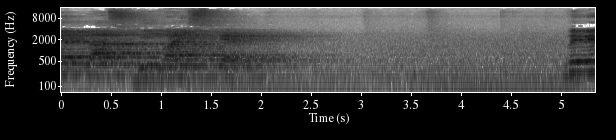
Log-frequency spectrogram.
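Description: An elderly man lectures calmly, heard close through a microphone.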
